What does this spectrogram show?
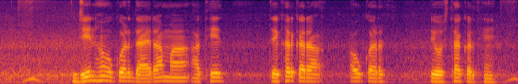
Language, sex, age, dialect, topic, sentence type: Chhattisgarhi, male, 18-24, Eastern, banking, statement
